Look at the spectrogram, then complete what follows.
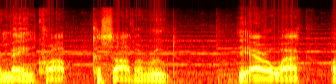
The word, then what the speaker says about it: Arawak: Their name pronounced air Awak refers to their main crop cassava root. The Arawak are a group of indigenous peoples of northern South America and of the Caribbean.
